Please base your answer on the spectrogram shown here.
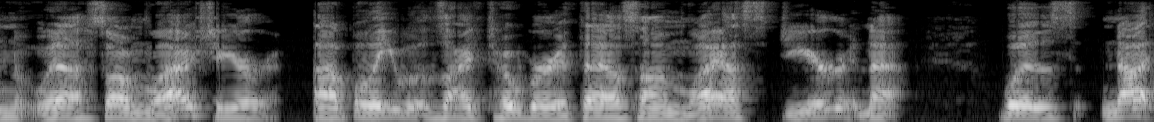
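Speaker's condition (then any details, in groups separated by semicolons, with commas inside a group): Brain injury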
